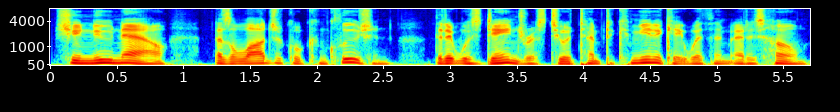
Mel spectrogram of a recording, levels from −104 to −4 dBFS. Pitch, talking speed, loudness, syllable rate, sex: 115 Hz, 210 wpm, -19 LUFS, 6.3 syllables/s, male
